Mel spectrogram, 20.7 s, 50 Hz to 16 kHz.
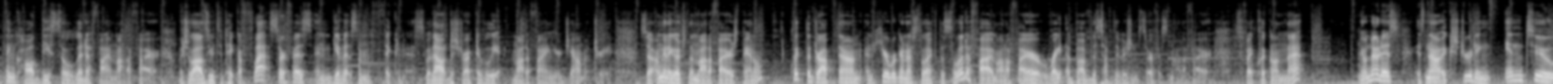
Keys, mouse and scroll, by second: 10.4-15.0 drag, 17.7-18.1 middle drag, 18.2 scroll up 2, 18.5 middle click, 20.6 scroll down 1.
